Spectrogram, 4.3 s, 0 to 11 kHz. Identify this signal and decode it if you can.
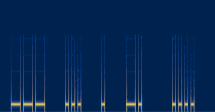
Morse code, heard as a keyed tone, about 20 wpm, spaced as for 13 wpm, 800 Hz. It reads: OSEN H
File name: cw 75BPM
